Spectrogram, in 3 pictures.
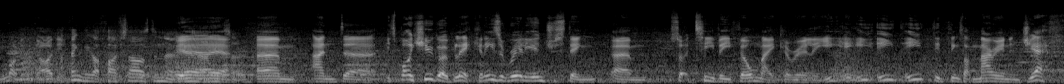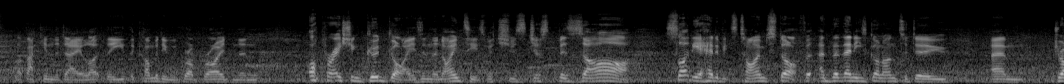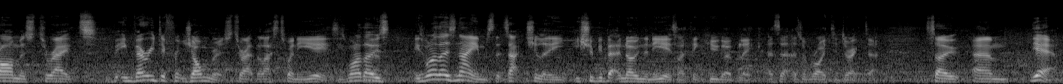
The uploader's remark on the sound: still broadcasting live from London (in this case Paddington station)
